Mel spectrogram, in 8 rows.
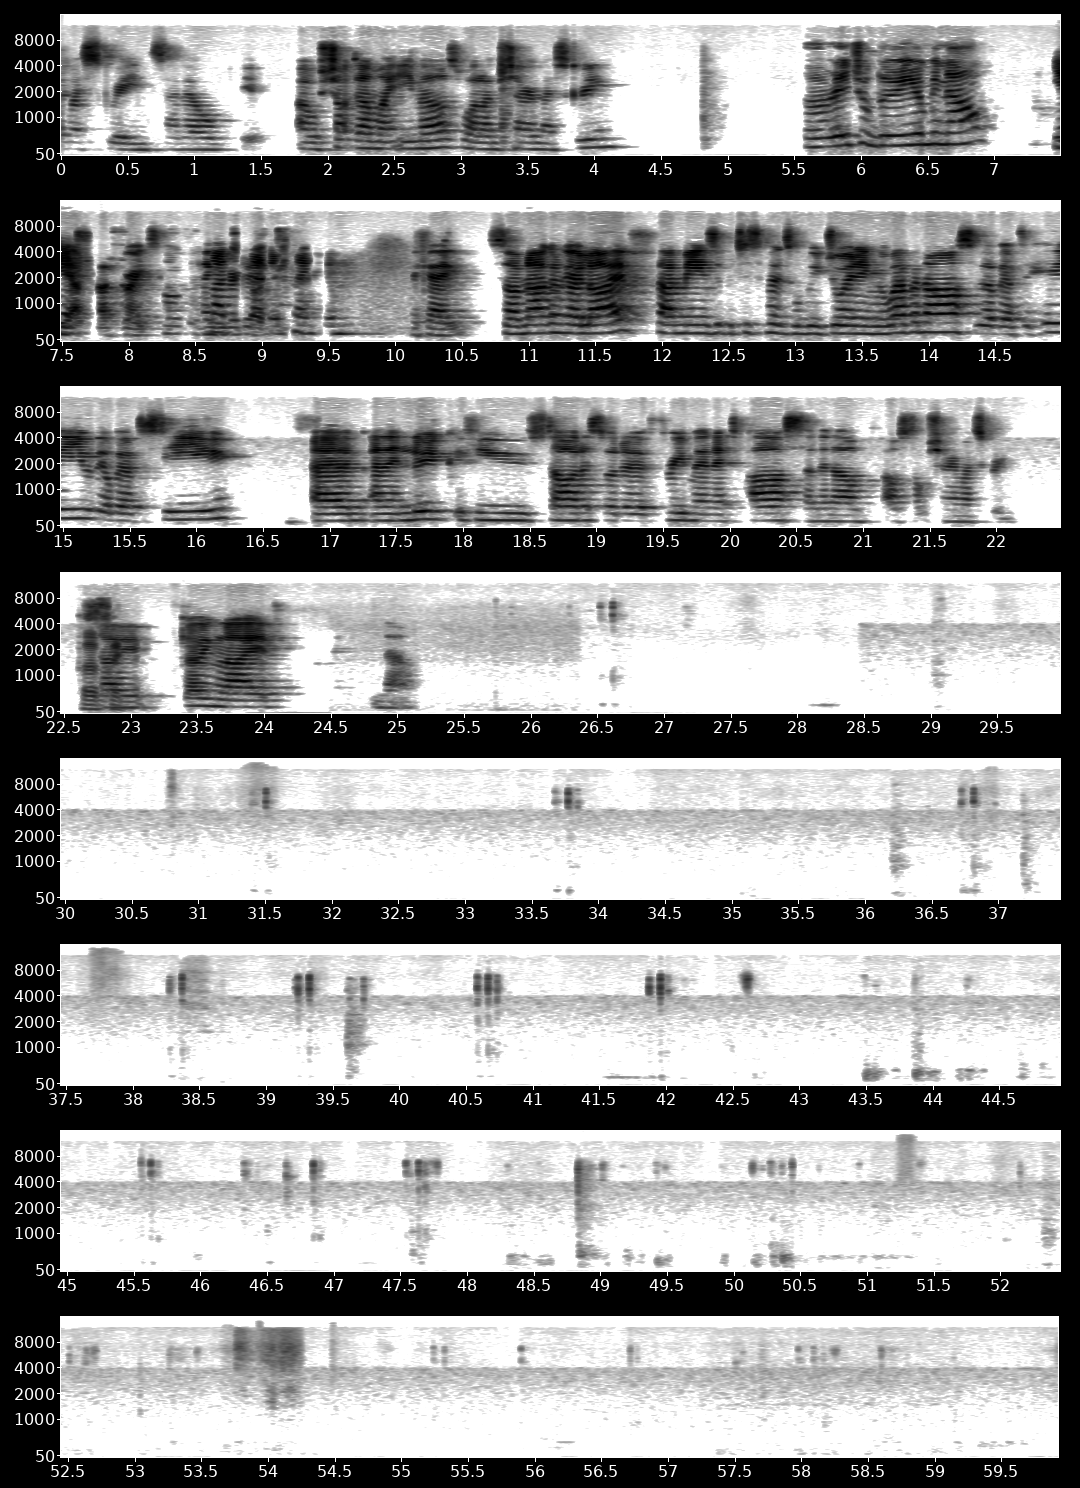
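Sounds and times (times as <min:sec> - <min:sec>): computer mouse clicks: 0:26.5 - 0:26.8, 0:30.8 - 0:31.7, 0:33.6 - 0:34.0, 0:36.2 - 0:37.1, 0:38.2 - 0:38.6, 0:39.2 - 0:39.9, 0:40.6 - 0:40.9, 0:41.8 - 0:42.7, 0:45.5 - 0:51.0, 0:55.2 - 0:56.0, 0:57.9 - 0:58.8.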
